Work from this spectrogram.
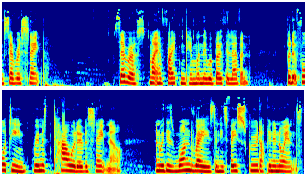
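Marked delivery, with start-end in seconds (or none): none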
